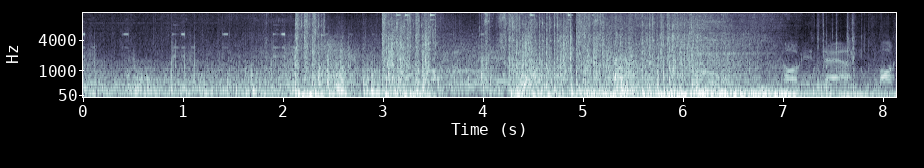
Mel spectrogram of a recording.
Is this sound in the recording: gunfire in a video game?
yes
